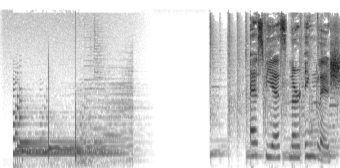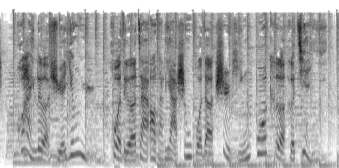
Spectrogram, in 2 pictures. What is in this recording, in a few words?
mandarin newsflash; sbs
